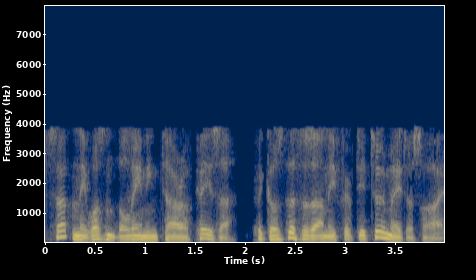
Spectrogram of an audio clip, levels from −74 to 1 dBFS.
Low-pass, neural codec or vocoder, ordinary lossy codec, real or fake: 7.2 kHz; codec, 24 kHz, 0.9 kbps, DualCodec; AAC, 16 kbps; fake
